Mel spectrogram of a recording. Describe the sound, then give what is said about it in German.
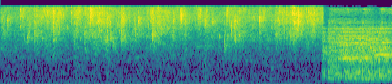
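Water runs steadily from a tap with a soft, splashy hiss. Near the end the flow suddenly grows fuller and louder. No one speaks. “Das Wasser ist gut?”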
